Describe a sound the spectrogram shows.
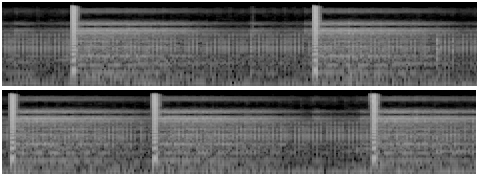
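Sharp electronic clicks sound now and then.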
